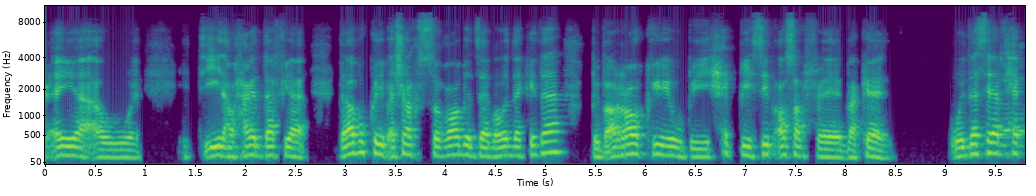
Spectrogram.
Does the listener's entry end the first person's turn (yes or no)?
no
